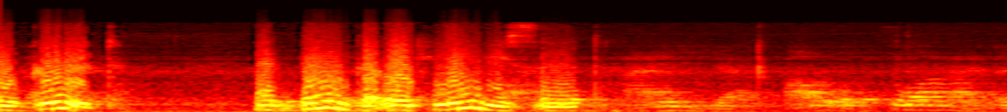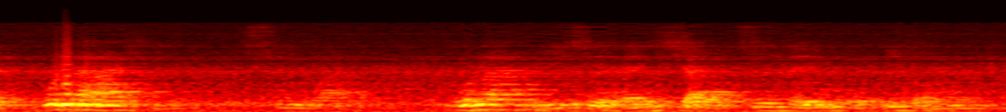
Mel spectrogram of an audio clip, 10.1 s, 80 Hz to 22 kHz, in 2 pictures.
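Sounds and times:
man talking into microphone: 3.0s - 10.0s.

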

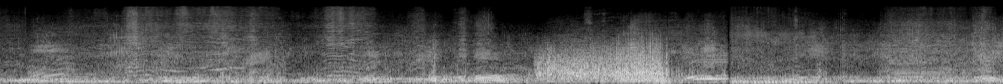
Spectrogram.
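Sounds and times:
dirt bike engines revving: 0.0s - 10.0s.

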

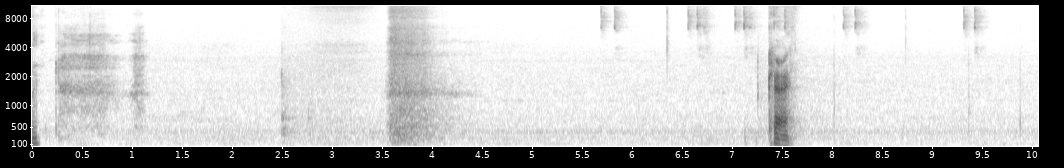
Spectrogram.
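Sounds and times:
person breathing or sighing: 3.5s - 4.4s.

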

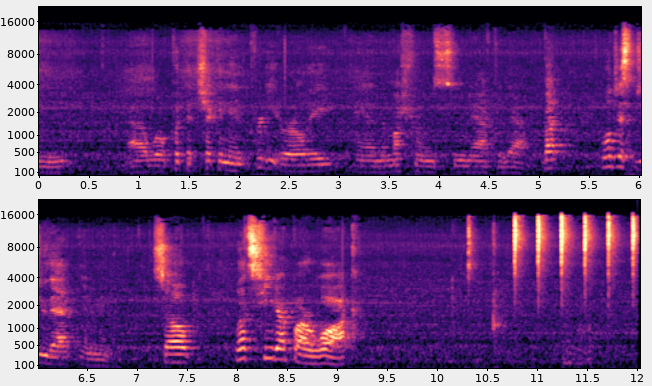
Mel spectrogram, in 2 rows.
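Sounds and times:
gas igniter ticking: 10.3s - 12.0s.

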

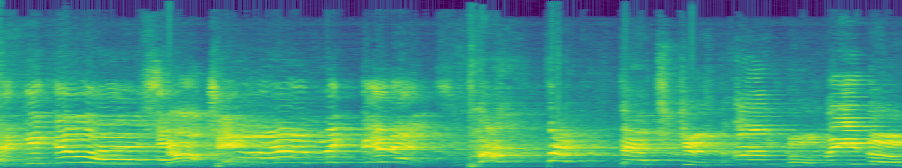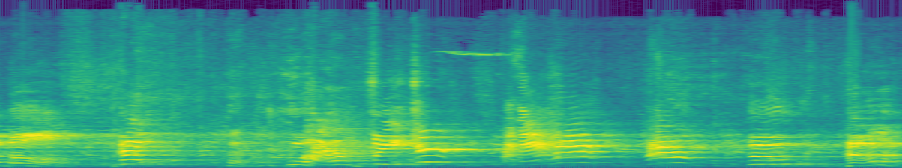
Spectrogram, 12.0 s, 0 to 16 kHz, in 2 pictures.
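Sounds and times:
high-pitched wordless vocal cries: 8.0s - 12.0s.

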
